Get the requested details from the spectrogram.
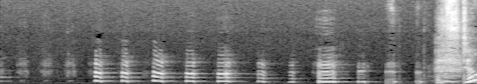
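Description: A young woman giggles in short bursts.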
